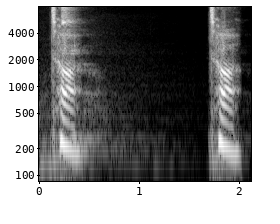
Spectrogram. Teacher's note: The blade of the tongue touches the alveolar ridge /t/, /t/. The velum is up. There is no vibration.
